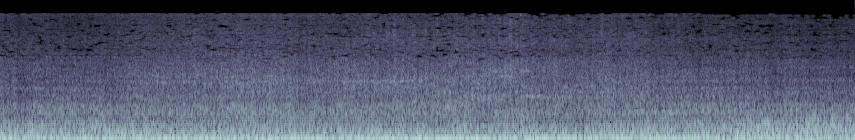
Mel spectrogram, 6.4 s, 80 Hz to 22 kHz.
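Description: Hero Xtreme 125R's single-cylinder engine running steadily through a loud exhaust while riding at low speed, with a constant rush of wind noise over it.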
